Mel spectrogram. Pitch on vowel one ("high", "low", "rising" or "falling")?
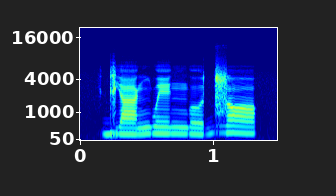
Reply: low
